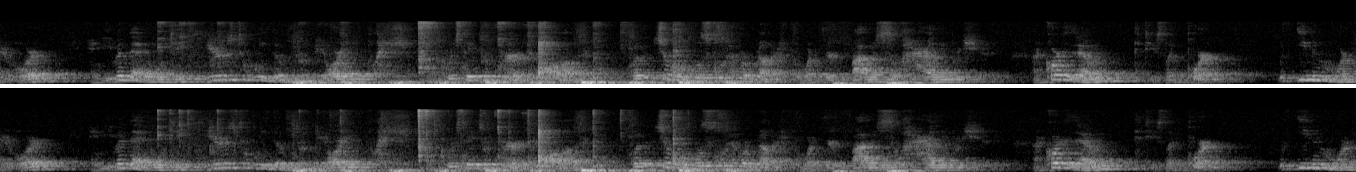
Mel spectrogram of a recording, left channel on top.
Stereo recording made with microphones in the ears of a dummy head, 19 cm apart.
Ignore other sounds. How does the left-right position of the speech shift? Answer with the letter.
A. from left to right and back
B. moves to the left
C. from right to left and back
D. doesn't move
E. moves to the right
D.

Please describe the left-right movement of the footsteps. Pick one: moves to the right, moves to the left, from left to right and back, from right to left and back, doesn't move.
moves to the left.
